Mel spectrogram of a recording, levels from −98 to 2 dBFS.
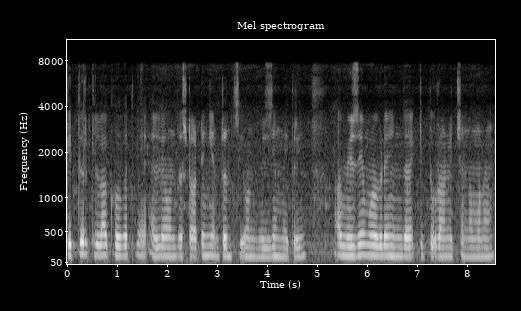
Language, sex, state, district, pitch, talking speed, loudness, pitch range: Kannada, male, Karnataka, Belgaum, 140 Hz, 125 wpm, -20 LUFS, 135-150 Hz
